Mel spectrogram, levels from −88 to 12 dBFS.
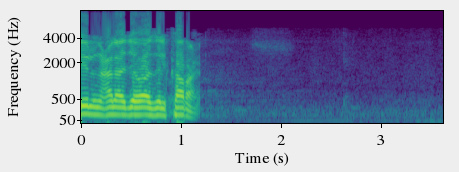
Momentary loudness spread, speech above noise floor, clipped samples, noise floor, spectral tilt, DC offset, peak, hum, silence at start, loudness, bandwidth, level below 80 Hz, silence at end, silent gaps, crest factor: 9 LU; 43 dB; 3%; -50 dBFS; -7 dB/octave; under 0.1%; 0 dBFS; none; 0 s; -7 LUFS; 8 kHz; -48 dBFS; 2.45 s; none; 12 dB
